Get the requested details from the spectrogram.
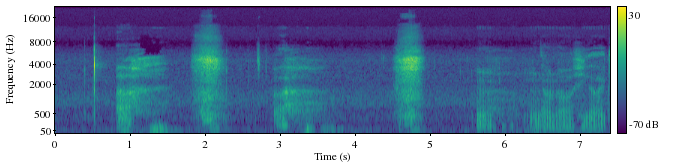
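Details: Sniffs and breathy catches build into several muffled, held-back sneezes with quiet breathing between, from a male with a tickly nose who is sniffling and snorting: stifled sneezes.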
